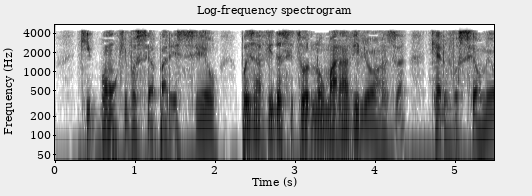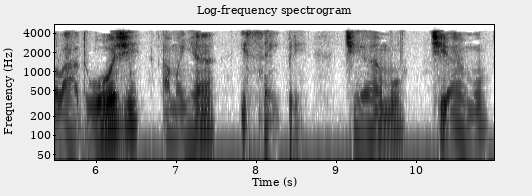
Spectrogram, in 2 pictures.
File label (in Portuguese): ANJO SUBLIME(M); Românticas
